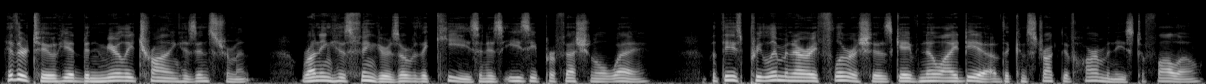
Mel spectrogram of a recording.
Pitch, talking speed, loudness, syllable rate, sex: 150 Hz, 160 wpm, -19 LUFS, 5.4 syllables/s, male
